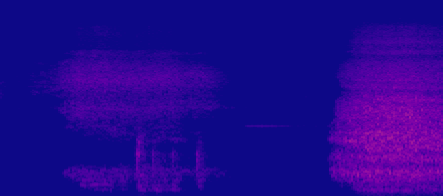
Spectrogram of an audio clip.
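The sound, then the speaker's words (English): A deep breath is drawn in slowly and steadily for about two seconds, followed by a brief pause and then a strong, rushing exhale. “Take a deep breath.”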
